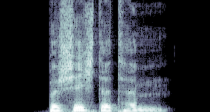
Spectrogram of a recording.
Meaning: strong dative masculine/neuter singular of beschichtet
- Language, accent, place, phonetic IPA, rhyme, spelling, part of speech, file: German, Germany, Berlin, [bəˈʃɪçtətəm], -ɪçtətəm, beschichtetem, adjective, De-beschichtetem.ogg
